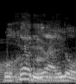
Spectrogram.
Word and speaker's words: Bukhari: I might be pronouncing the Bukhari wrong. – Bukhari, yeah, I know.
